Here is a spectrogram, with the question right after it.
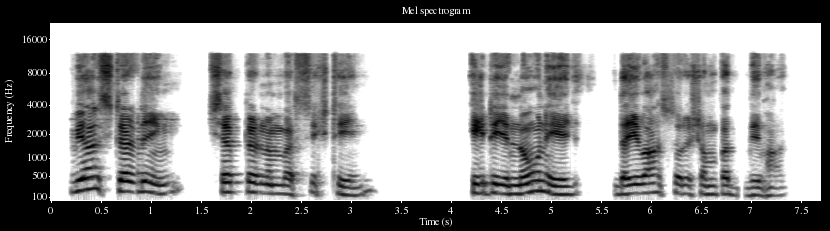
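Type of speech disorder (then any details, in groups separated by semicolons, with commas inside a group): None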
